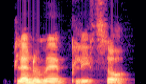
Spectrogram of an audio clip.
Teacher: we have the TH there, deleting the N, but the vowel changes a little bit too. Plenome, plitho.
